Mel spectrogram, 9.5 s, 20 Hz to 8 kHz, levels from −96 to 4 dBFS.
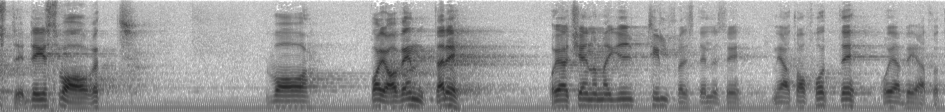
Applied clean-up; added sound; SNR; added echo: none; none; none; none.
